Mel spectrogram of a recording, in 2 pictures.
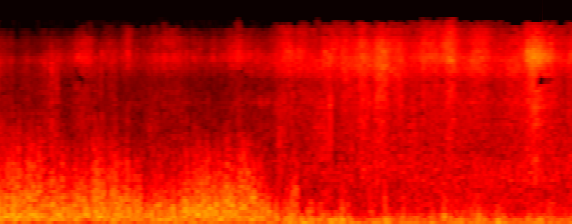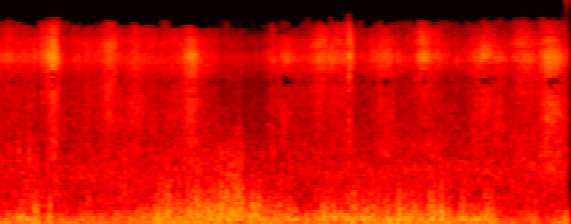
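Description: Wind buffeting the camera microphone: a loud, gusting low rumble that rises and falls.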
